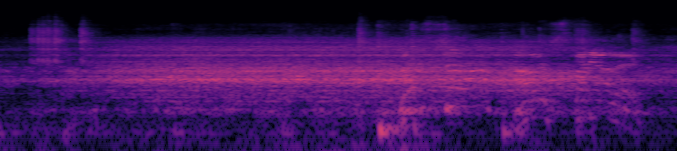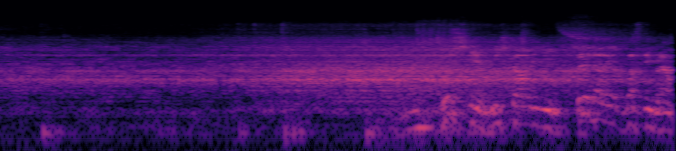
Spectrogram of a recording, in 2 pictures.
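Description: Crowd noise from a football video game roars through television speakers.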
